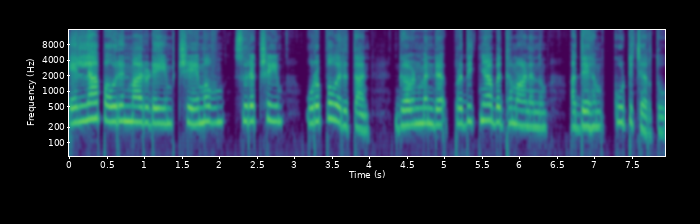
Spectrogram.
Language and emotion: Malayalam, neutral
